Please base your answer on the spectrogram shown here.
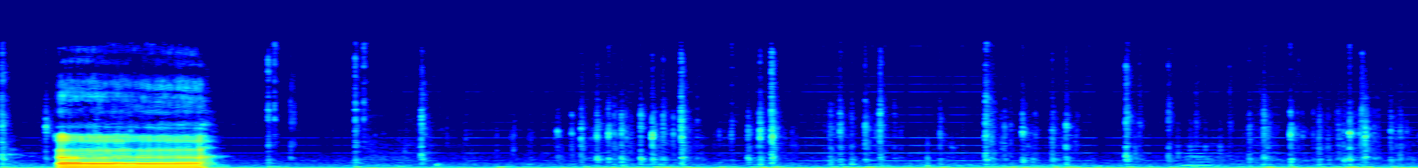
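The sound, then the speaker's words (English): Faint, irregular keystrokes of typing on a computer keyboard go on for several seconds after a short, loud tonal sound at the start. “I am going to bounce back to my other screen. I'm going to put this in type as well.”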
